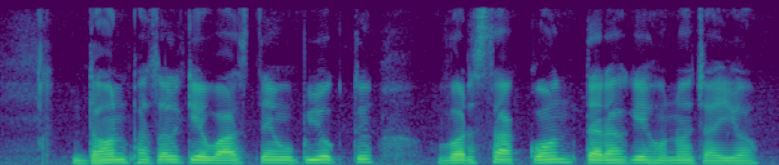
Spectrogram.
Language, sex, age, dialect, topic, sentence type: Maithili, male, 46-50, Angika, agriculture, question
